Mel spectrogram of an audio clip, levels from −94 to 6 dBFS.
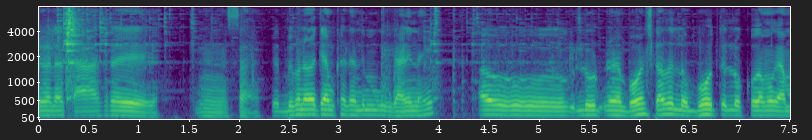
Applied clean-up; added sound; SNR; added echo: neural mask model RNNoise.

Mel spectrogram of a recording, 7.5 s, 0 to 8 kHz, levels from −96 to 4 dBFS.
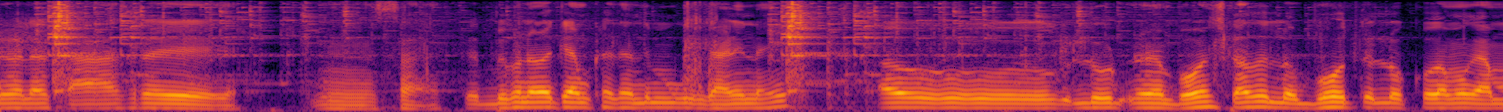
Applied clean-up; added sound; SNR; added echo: none; Wind chime; 9 dB; none.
